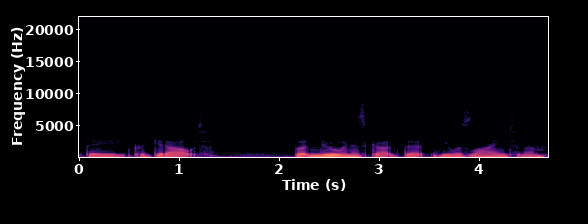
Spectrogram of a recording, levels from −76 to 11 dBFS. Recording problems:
muffled; very; fading above 1 kHz

